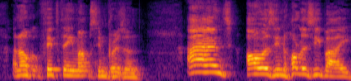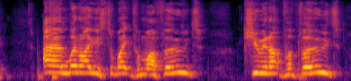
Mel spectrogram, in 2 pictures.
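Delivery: normal talking voice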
